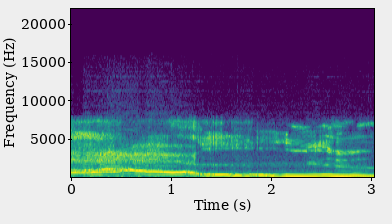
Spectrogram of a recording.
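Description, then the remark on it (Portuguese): A voice imitates a singer's strained, hoarse scream at the end of a punk song: one continuous wailing cry that wavers and bends in pitch, then trails into a thinner, fading tone. Fairly loud, with no other talking. “Ele começa a só gritar, a música vai acabando, e ele vai perdendo o som e vai ficando tipo.”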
